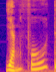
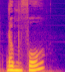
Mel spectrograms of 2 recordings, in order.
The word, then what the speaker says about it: Giảng Phố: Vì viết chữ Đông và chữ Giảng gần giống nhau nên nhiều nơi đọc là Đông Phố.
